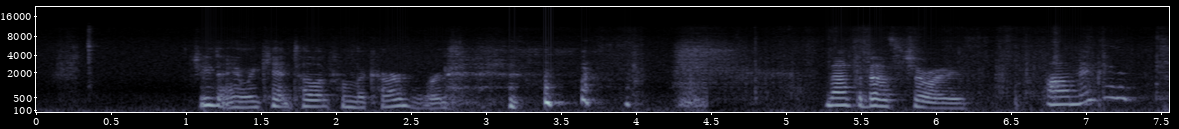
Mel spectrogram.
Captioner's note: laughs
